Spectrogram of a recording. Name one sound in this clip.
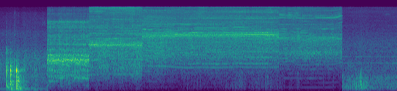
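A circular saw cuts through hardwood boards.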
